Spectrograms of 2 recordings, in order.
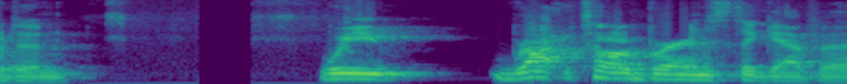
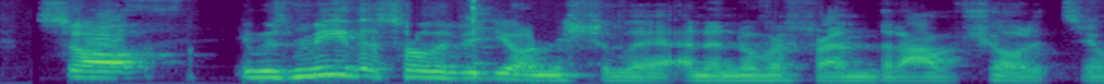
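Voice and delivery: ordinary talk, nothing marked

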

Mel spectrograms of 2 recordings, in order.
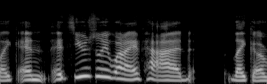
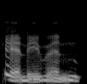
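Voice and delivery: mock breakdown; 7 semitones higher than usual. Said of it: "It's like".

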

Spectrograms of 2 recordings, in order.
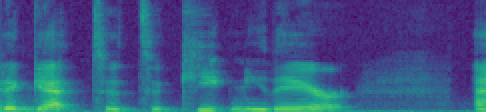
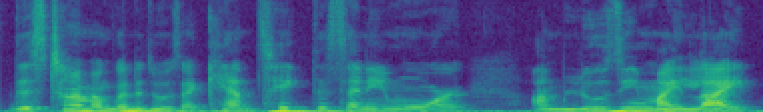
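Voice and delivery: desperate resolve; 10 dB louder than usual. Retold or imitated. Retelling her own resolve.

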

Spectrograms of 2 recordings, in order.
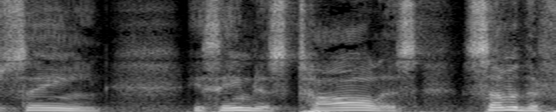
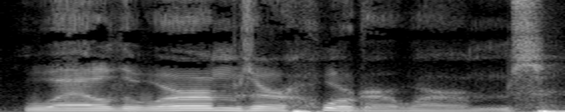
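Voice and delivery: dragon king voice; 8 dB louder, slower than usual. A narrator's reading. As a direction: speak as a grave old dragon king. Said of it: "explained the king".

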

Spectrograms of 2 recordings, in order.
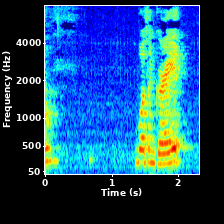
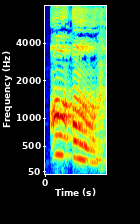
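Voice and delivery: loud, high dismissive uh-uh; emphatic no; 4 semitones higher, 10 dB louder than usual. Retold or imitated. Refusing boyfriend's golf idea, loud and dismissive. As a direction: shut the idea down hard.

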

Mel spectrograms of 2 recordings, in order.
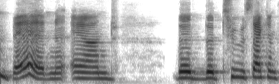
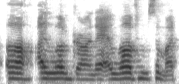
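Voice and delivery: ordinary talk

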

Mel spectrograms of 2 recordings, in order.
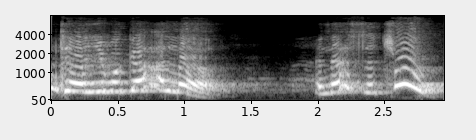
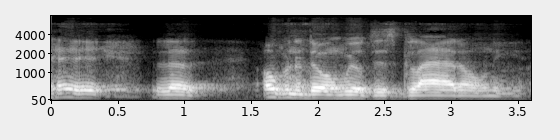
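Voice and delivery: low, sly devil voice. Pretend. Preacher voicing the devil asking for a free ride, low sly devil. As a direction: drop way down and play the devil slipping in.

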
